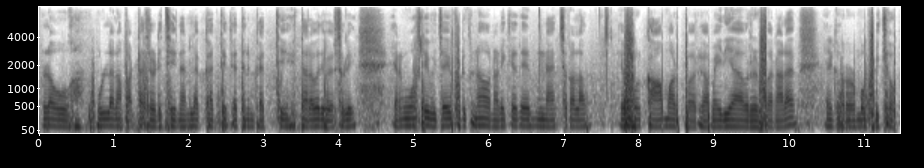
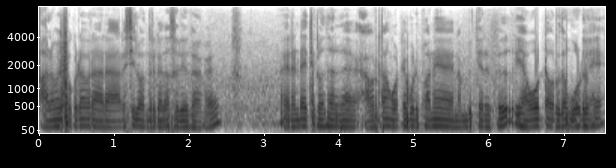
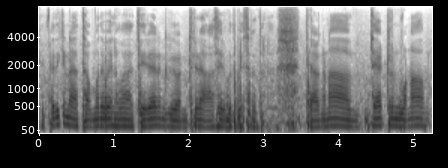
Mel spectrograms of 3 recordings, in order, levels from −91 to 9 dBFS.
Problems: constant background noise, continuous background conversations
